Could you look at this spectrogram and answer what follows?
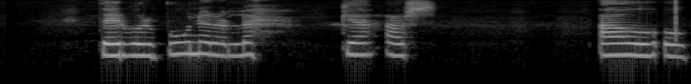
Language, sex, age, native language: Icelandic, female, 11, Icelandic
